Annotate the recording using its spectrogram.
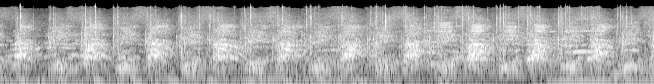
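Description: Concert audience clapping in a steady rhythm, about three claps a second, with many voices shouting and cheering.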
